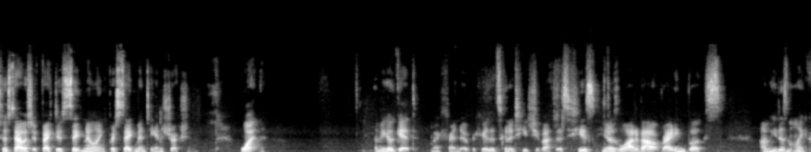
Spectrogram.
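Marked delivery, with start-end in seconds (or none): none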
